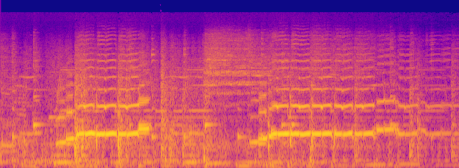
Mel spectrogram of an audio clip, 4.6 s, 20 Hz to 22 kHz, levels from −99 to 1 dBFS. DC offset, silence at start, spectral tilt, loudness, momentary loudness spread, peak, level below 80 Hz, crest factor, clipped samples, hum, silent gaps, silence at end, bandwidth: under 0.1%; 0 s; -3.5 dB/octave; -13 LUFS; 11 LU; 0 dBFS; -38 dBFS; 12 dB; under 0.1%; none; none; 0 s; 12 kHz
